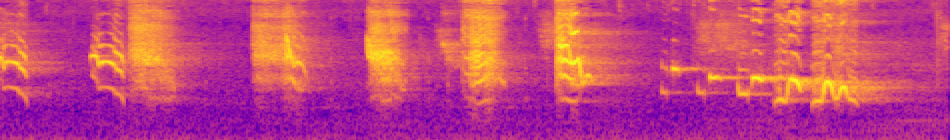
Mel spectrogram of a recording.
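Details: Tame black-naped oriole from Java with a series of rough squawking notes roughly every half second, then a warbling whistled phrase.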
